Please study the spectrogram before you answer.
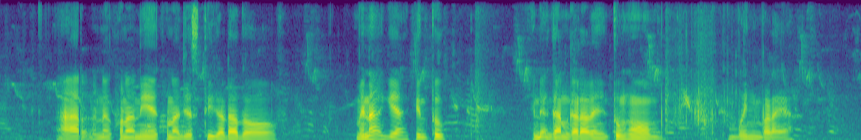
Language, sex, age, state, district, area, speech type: Santali, male, 18-30, West Bengal, Malda, rural, spontaneous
